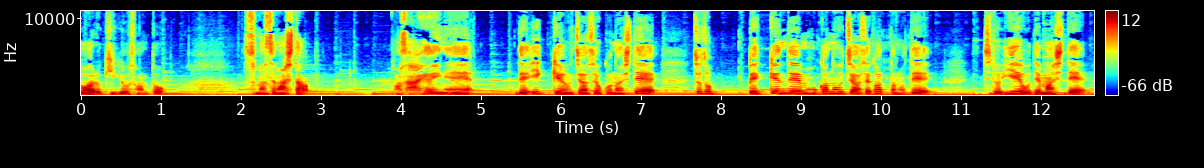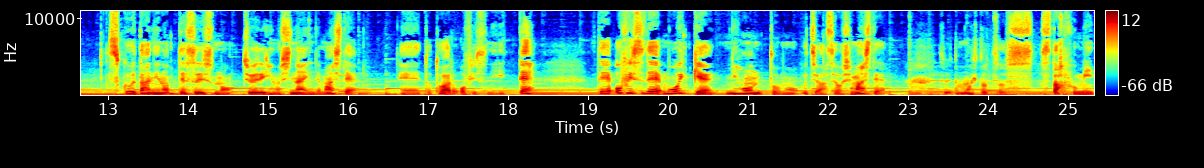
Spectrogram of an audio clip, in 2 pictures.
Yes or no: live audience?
no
